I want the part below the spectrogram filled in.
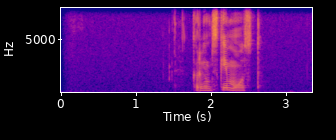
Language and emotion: Russian, neutral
